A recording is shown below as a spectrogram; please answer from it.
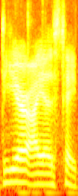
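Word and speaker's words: Drizzt: I bet according to the Wikipedia it is pronounced Dr i s t drist okay wait driz or drist drist do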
